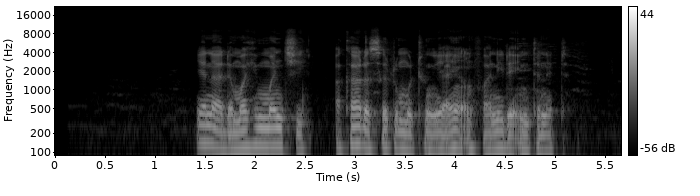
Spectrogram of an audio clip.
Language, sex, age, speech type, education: Hausa, male, 30-45, spontaneous, tertiary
